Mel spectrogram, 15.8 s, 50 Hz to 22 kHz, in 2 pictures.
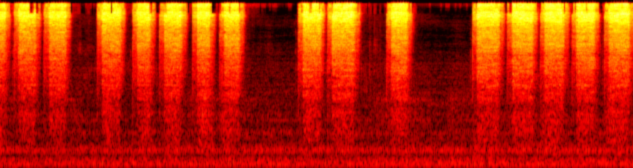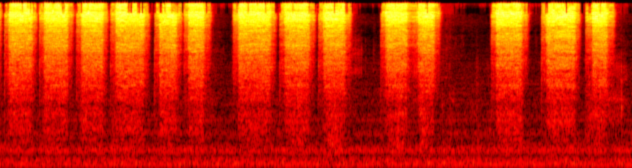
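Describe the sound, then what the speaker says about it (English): A spray gun fed by an air compressor at 20 psi lays down ATOM acrylic paint in a long run of short hissing bursts, close and even, separated by brief pauses. "Just trying to give it a quick coat here, and I like it right off the bat. It just sprays good."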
